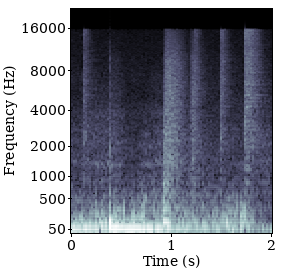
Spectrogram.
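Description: Wind rumbling on the microphone, with a few short hissing noises in the second second.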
